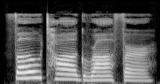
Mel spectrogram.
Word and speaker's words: photographer: But in the word photographer, the stress moves, photographer.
